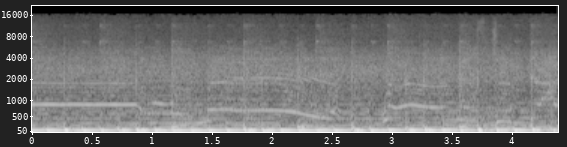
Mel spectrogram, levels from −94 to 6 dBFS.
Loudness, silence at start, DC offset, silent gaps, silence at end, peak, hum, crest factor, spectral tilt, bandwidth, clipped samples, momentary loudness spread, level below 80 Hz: -14 LUFS; 0 s; under 0.1%; none; 0 s; -2 dBFS; none; 10 dB; -5.5 dB/octave; 15 kHz; under 0.1%; 1 LU; -14 dBFS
